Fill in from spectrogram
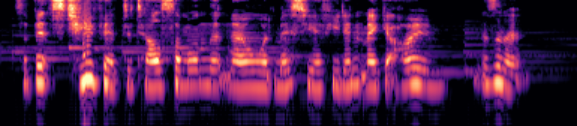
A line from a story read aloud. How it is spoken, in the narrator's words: Lynn chuckled through tears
